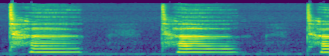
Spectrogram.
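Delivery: crisp aspirated "T", repeated; letter sound demo. Shown as a demonstration. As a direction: model "T" with a puff of air. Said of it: "the T represents this alphabet".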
